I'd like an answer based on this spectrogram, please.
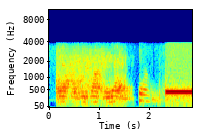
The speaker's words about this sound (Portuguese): Não, tem alguém ligando para alguém. Quem tá ligando aí?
